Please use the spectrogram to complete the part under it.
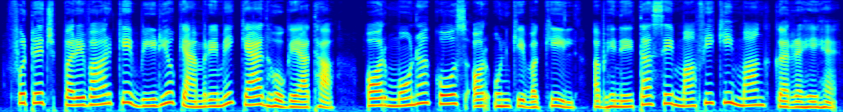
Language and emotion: Hindi, neutral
